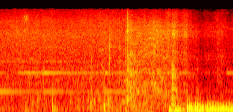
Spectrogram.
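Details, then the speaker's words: Hyundai Tiburon starting after charcoal canister components and fuel pump replacement, without priming first; a couple seconds of cranking, then it fires and holds a steady, even run, starting normally. "There we go. Yeah, I should have primed that shit first. And yeah, there it is."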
